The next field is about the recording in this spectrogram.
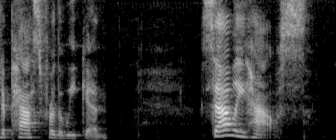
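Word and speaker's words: Sallie House: Sally House. It is the Sally House or Sally House. It is not Sally's house. It is not little Sally's house.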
